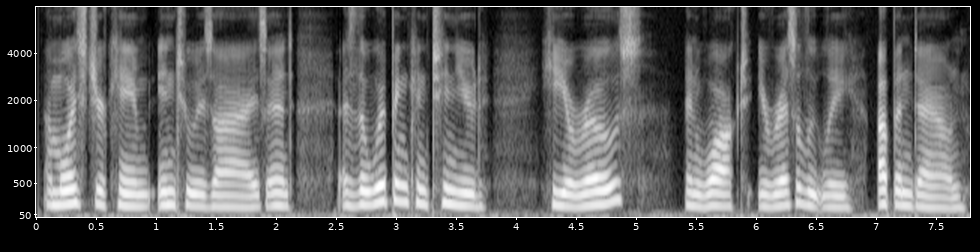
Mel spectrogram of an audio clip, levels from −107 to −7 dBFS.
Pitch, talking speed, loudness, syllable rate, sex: 180 Hz, 145 wpm, -17 LUFS, 5.1 syllables/s, female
